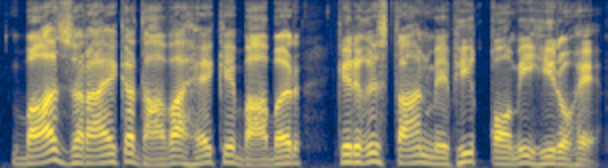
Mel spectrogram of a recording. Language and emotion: Urdu, neutral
